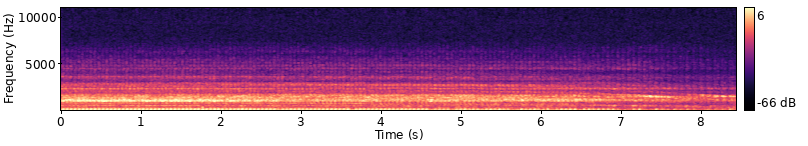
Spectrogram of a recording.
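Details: 1958 BSA C12 single-cylinder on a road test after a misfire fix; the misfire had earlier caused a breakdown, and the battery tested fine at 6.3 V. Even beat at about four firings a second with no missed strokes as it pulls away and fades. Normal running.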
